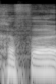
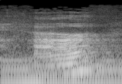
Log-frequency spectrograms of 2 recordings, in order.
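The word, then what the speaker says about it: Hfuhruhurr: The two are then soon married after Dolores learns that Haffer is to inherit a fortune.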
